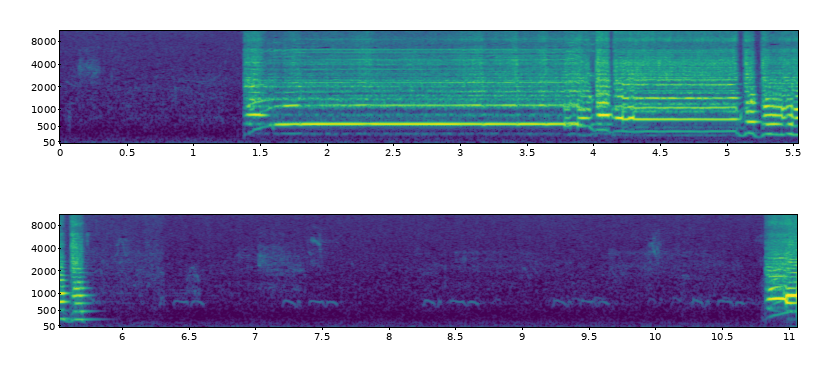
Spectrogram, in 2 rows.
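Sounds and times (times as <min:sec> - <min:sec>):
side-blown flute sliding note: 0:01.4 - 0:05.8.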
